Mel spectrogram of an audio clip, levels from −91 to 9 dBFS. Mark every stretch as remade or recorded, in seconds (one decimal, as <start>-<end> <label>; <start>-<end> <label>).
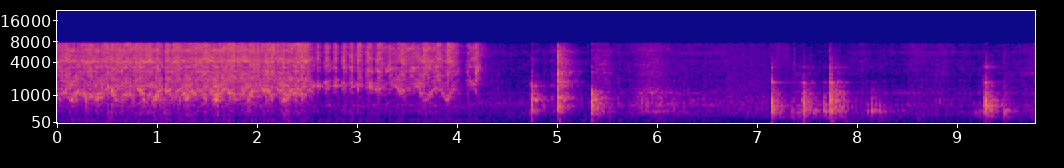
0.0-6.7 remade; 6.7-7.4 recorded; 7.4-9.8 remade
